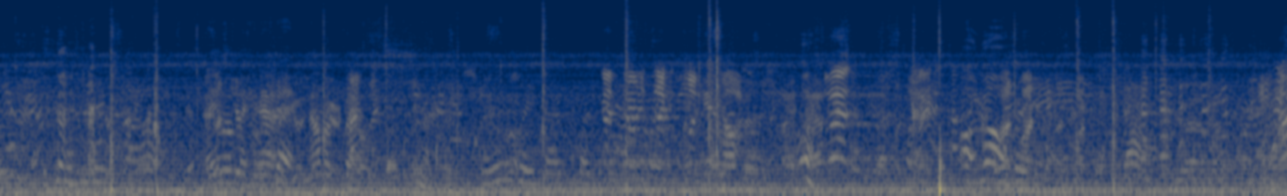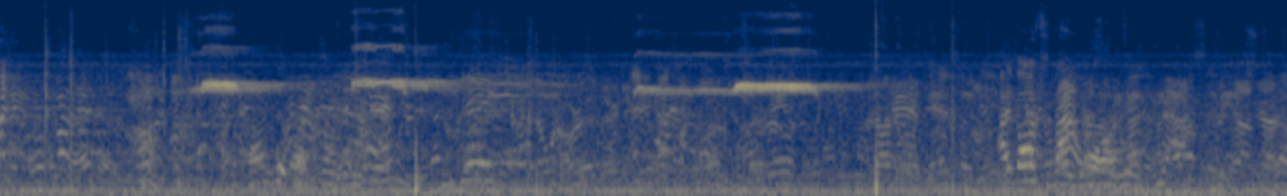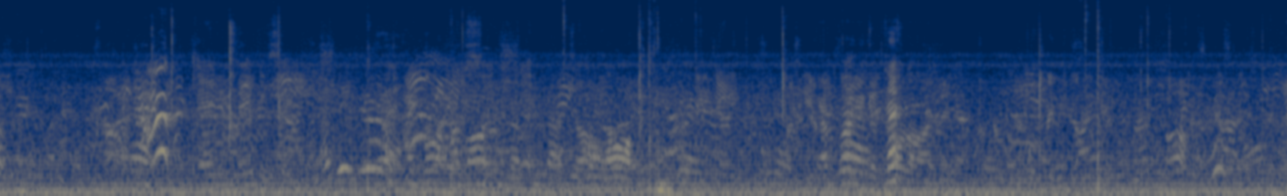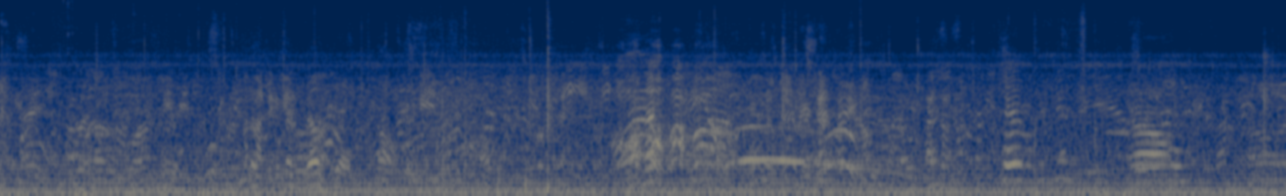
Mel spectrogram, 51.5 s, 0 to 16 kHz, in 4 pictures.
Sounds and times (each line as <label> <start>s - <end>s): Flag Football Game 0.0s - 51.4s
